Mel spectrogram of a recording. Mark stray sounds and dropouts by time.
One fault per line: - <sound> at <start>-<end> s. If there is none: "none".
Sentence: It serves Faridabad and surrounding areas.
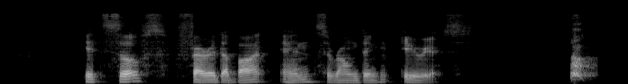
- bark at 5.7-6.0 s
